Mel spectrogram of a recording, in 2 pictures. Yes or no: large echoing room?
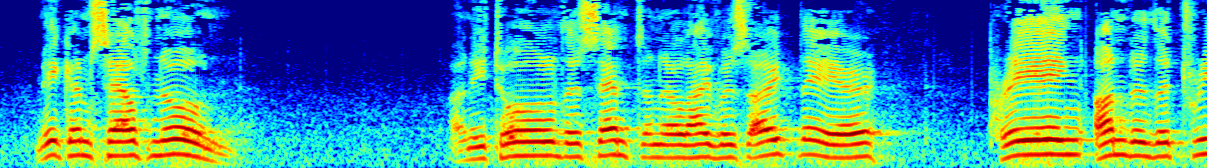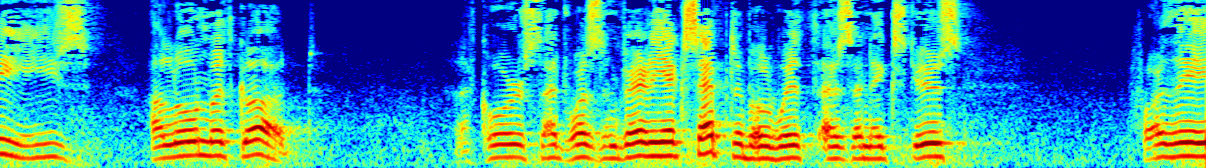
yes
